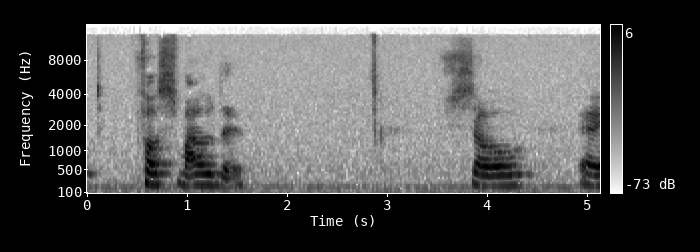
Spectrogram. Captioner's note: non-english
